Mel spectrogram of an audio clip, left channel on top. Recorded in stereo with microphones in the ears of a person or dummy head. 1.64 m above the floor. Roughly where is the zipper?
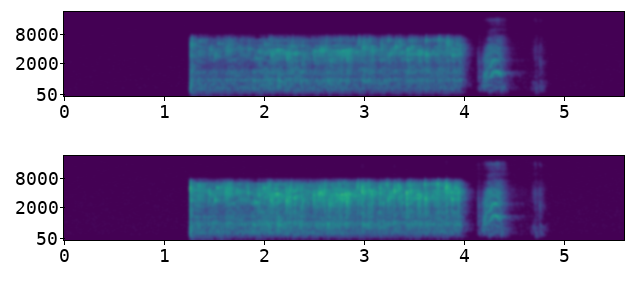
Right.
